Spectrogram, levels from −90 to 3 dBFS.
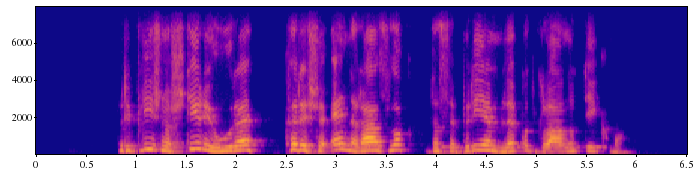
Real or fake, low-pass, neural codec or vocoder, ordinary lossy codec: real; 7.2 kHz; none; Opus, 32 kbps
